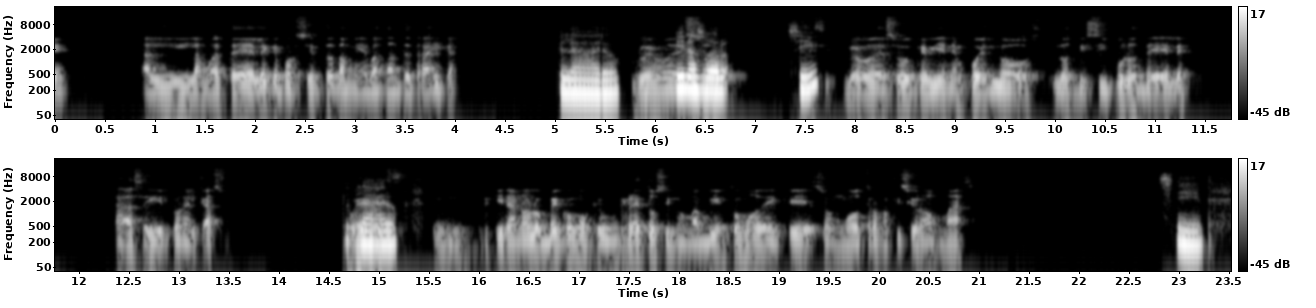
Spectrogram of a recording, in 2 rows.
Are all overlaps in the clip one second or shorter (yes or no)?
yes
